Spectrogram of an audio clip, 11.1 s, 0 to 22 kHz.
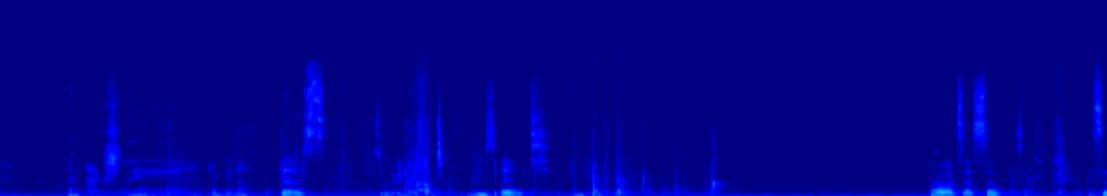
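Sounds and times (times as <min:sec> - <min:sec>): faint steady low hum: 0:00.0 - 0:11.0
soft rustling of packaging: 0:01.2 - 0:07.2.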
